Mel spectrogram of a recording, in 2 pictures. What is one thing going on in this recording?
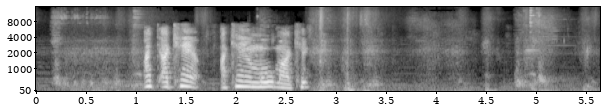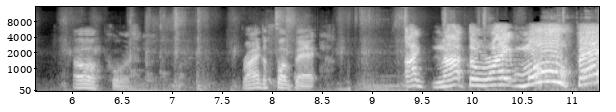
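A young man talks with animation into a microphone, at times shouting.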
